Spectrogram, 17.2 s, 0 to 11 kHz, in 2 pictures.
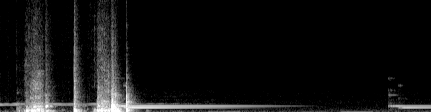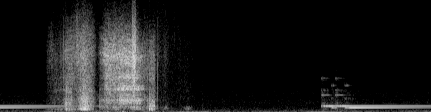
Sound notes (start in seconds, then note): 0.3 drawer thudding; 2.6 doorbell ringing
